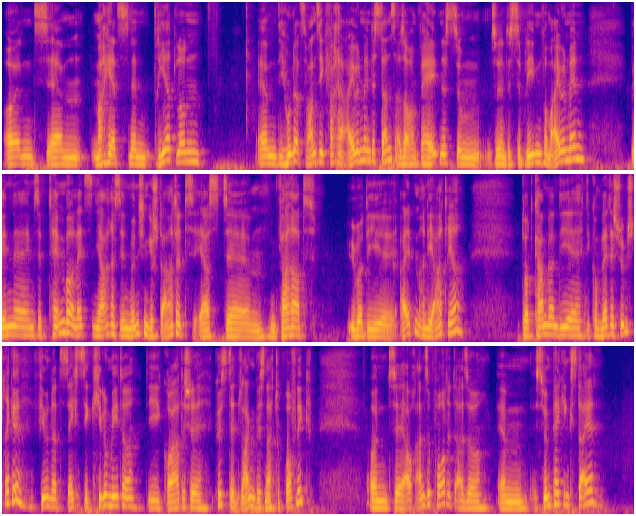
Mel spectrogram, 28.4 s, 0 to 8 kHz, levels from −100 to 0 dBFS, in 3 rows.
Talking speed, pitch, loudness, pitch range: 135 wpm, 135 Hz, -20 LUFS, 120-160 Hz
